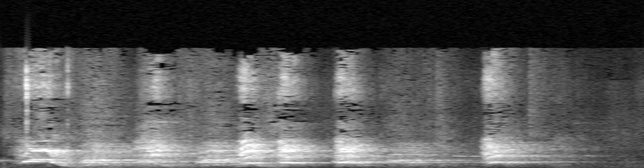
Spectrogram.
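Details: Barking at a Vietnamese dog farm in Yên Mỹ, Hưng Yên: a dense run of harsh, overlapping barks, about six bursts over four seconds, with one final sharp bark at the close.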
